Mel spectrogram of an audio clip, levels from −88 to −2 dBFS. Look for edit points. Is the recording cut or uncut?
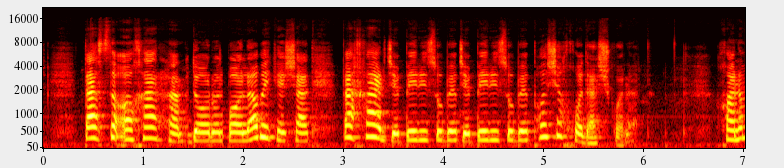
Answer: cut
